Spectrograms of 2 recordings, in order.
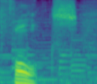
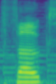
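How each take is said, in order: First: The word is said with an L sound. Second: The word is said without an L sound. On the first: The speaker calls it wrong. "not folks" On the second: The speaker calls it right. "I'm taking the L out"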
